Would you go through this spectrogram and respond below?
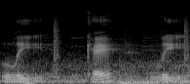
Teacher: keep your voice super low for third tone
